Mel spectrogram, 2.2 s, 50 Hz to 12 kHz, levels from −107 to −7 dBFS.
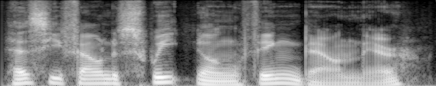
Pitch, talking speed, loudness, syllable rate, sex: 105 Hz, 245 wpm, -17 LUFS, 5.0 syllables/s, male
